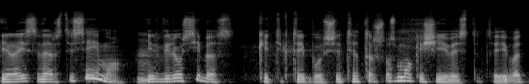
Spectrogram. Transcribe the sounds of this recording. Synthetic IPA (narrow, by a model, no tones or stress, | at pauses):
ɪɾɐɪsʋʲɛɾʲsʲt̪ʲɪsʲɛɪmoːɪɾʋʲiɾʲɛʊsʲiːbʲeːs | kɐɪt̪ʲɪkt̪ɐɪbʊsʲɪt̪ʲiɛt̪ɐɾrʃoːsmoːkʲɛʃt͡ʃʲɛɪiːʋʲɛsʲt̪ʲɪt̪ʰɐɪʋɐ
